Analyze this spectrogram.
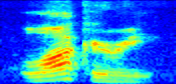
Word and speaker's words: Laughery: at home can see that is pronounced lockery yeah okay so it's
